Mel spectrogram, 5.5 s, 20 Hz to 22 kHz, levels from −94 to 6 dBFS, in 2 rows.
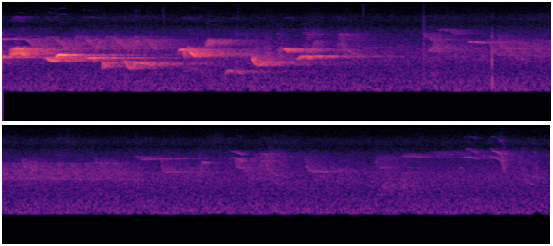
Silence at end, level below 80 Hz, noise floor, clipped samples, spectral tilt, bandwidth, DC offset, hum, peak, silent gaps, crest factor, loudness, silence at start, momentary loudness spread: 0 s; under -90 dBFS; -51 dBFS; under 0.1%; 12 dB/octave; over 20 kHz; under 0.1%; none; -10 dBFS; none; 24 dB; -26 LUFS; 0 s; 25 LU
